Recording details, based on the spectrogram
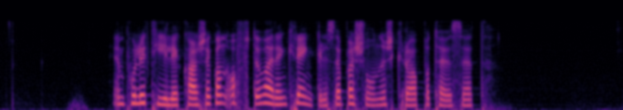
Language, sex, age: Norwegian, female, 27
